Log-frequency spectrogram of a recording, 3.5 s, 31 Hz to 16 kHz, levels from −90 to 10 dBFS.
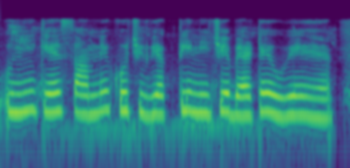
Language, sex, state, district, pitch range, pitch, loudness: Hindi, male, Uttar Pradesh, Shamli, 230-260 Hz, 245 Hz, -14 LUFS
